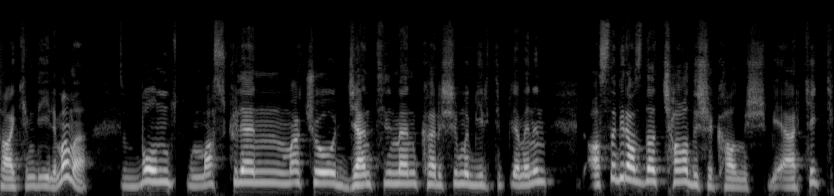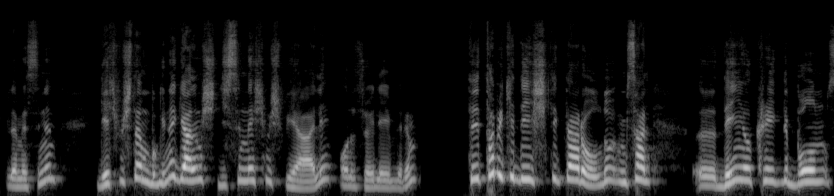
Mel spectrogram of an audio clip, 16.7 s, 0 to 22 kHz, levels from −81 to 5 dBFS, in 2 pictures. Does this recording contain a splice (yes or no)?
no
